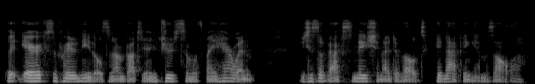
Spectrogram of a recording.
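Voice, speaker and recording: A young man talking straight to camera in a disjointed, rambling monologue that breaks into sudden loud outbursts. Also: fairly high pitch, completely flat delivery, rapid-fire, gravelly. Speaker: vlogger.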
